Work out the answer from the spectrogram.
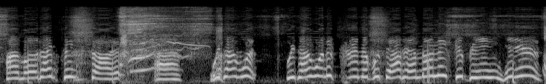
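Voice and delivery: high, squeaky, nervous protest. Retold or imitated. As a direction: voice jumps up high and tight. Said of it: "my vocal went up, up a lot".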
